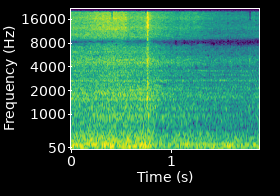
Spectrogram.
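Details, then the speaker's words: GM G-body car AC blower after cleaning a faulty connector terminal, running on resistor coils at low speed, then high; steady even air rush with no rattle, tick or scrape; normal blower operation. "okay now we're off of the high speed relay and we're on the resistor coils and now you shouldn't be able to hear it running so it's running barely"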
